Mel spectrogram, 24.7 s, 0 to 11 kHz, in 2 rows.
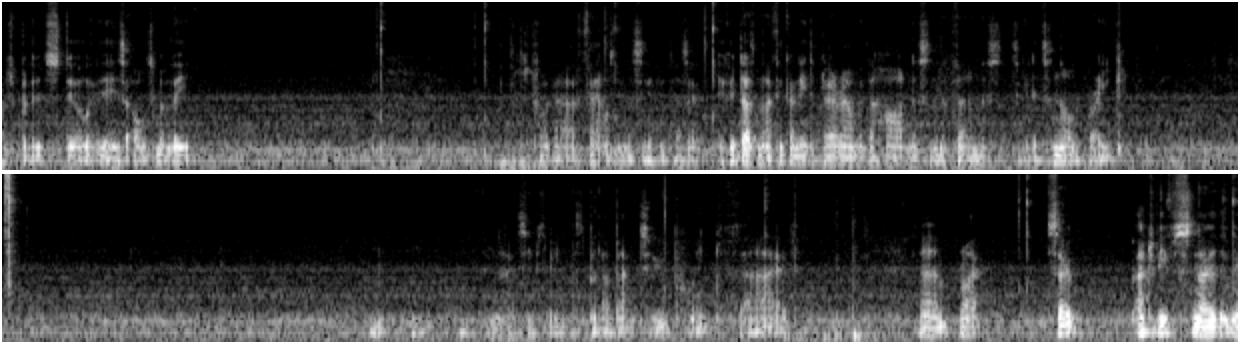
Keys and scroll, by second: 5.0 0, 5.3 Return, 20.2 ., 20.6 5, 20.8 Return.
